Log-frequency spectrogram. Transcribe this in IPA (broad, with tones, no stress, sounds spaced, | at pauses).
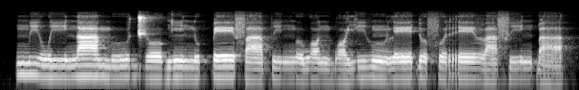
m i˦˨ w iː˨ n aː˦ m uː˨˦ d͡ʒ oː˨ ɡ ĩ˨ n u˨ k͡p eː˦ f aː˨ p i˨ ŋ ʊ˨ w ɔ˨ n b ɔ˨ j i˦ β ũ˦˨ l eː˦ ɗ ʊ˦ f ʊ˦ r eː˦ β a˨ f iː˦ n ɓ a˨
